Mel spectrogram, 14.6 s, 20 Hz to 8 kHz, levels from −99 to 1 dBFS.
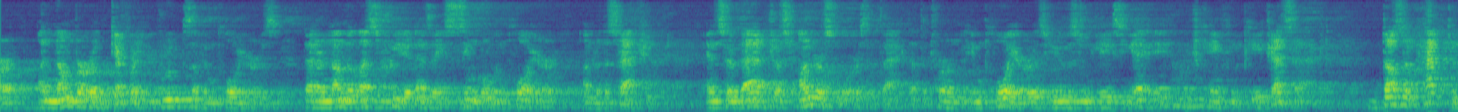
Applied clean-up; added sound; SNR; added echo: none; none; none; reverberation time 2.7 s.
